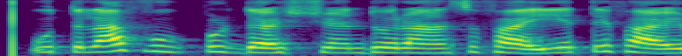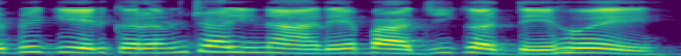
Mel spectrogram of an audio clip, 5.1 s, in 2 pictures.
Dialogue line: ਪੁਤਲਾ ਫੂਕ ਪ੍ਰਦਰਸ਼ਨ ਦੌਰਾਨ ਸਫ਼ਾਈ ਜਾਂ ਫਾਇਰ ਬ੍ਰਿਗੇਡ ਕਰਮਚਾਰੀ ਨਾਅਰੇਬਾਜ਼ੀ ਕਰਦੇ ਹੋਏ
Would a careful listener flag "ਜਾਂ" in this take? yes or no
yes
